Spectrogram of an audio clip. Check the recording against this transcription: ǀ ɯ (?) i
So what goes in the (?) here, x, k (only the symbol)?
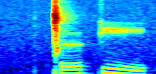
k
